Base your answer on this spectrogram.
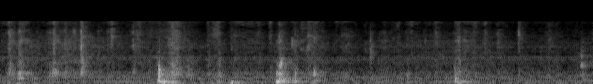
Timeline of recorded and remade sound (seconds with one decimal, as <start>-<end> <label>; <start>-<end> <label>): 0.0-5.9 remade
